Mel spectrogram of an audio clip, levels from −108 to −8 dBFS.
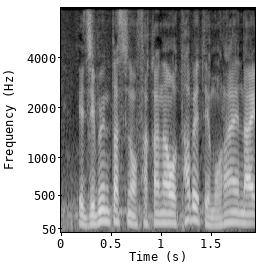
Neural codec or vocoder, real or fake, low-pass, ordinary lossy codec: codec, 16 kHz, 16 kbps, FunCodec, trained on LibriTTS, 50 frames a second; fake; none; none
